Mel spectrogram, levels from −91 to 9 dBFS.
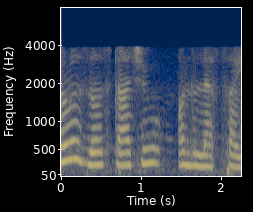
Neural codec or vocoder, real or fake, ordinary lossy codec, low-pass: none; real; AAC, 16 kbps; 7.2 kHz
